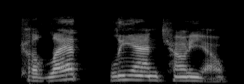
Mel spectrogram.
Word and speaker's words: Collette Liantonio: Collette Liantonio.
